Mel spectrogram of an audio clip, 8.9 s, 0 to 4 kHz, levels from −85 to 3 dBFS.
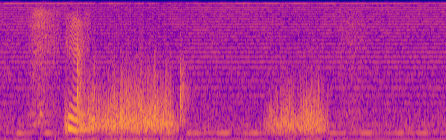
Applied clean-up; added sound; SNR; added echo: none; none; none; none.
